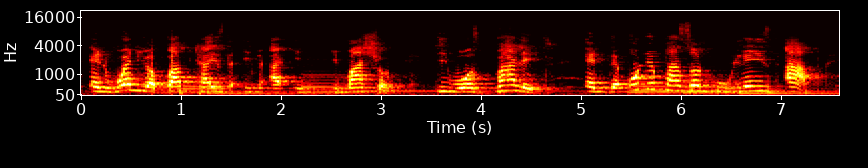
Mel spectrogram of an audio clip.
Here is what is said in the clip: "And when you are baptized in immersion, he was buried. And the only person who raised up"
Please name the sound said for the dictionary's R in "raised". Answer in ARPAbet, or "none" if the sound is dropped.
L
